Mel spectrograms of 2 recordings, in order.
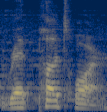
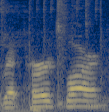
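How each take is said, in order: First: The middle R sound is left out. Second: The middle R sound is pronounced clearly. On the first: The speaker calls it right. "In American English, we don't even use that letter R. We pronounce it" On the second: The speaker calls it wrong. "We do not pronounce this R right here in the middle"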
